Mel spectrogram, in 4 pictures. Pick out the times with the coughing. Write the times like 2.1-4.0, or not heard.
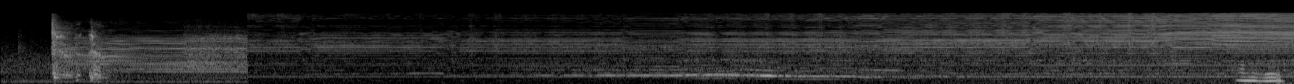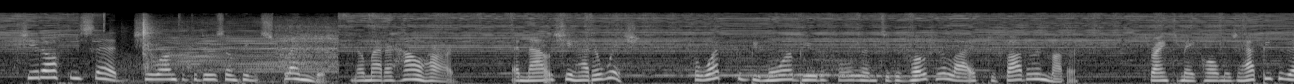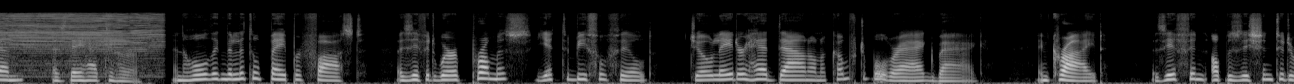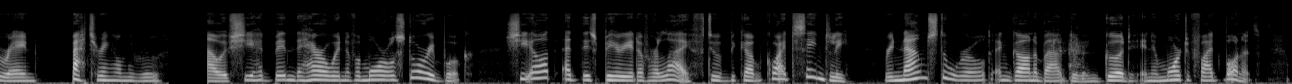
0.5-1.1, 49.3-49.8.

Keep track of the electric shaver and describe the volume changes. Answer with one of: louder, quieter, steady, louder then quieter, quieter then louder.
louder.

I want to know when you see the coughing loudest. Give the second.
1 s.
